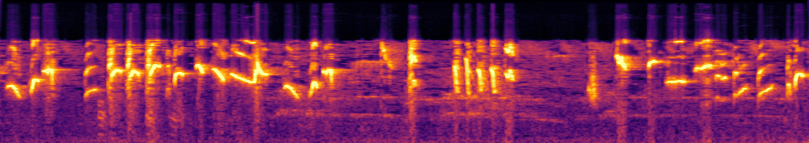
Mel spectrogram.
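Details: Oriental magpie-robins, a pair dueling in song, pour out a lively series of clear whistled slurs and upward flicks, interrupted by clusters of sharp clicking notes and a short quiet gap before the whistling returns.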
